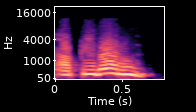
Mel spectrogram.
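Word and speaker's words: ἄπειρον: Bueno, le pregunté a Google Translate que me leyera eso en griego y se dice apirón, ¿no? Aunque al parecer se pronunciaba diferente en griego antiguo, pero bueno, ya no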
